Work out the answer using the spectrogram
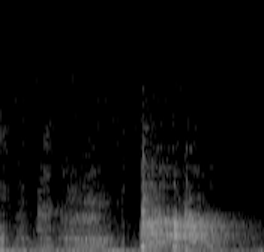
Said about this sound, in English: I'm going to have a cough. When I do, I'll just shut my mic off so you don't have to hear it.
